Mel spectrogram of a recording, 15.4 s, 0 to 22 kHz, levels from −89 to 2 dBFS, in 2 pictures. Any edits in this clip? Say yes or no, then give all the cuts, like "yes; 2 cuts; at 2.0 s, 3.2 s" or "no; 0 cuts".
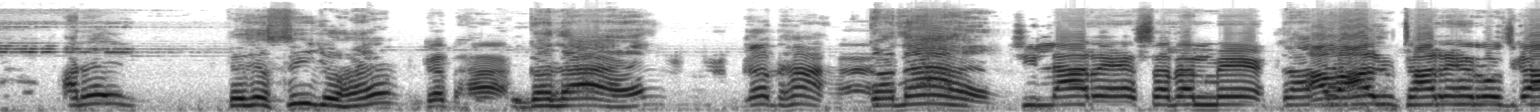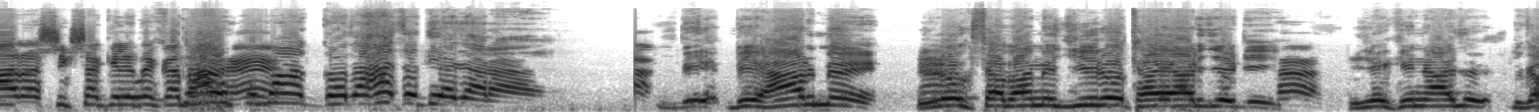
yes; 1 cut; at 10.9 s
